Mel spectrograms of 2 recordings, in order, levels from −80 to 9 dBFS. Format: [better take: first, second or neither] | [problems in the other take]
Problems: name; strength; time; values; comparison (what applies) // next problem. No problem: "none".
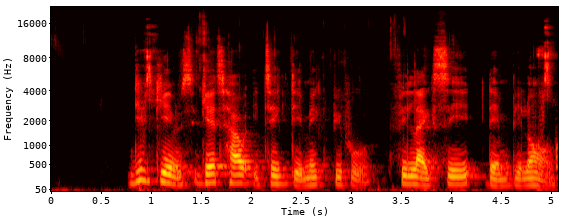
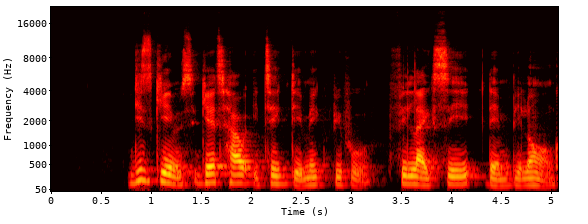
second | noise reduction (neural mask model Resemble Enhance denoiser)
